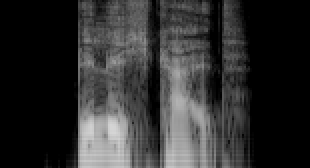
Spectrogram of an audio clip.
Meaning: 1. equity 2. fairness 3. cheapness
- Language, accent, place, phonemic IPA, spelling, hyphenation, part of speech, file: German, Germany, Berlin, /ˈbɪlɪçkaɪ̯t/, Billigkeit, Bil‧lig‧keit, noun, De-Billigkeit.ogg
